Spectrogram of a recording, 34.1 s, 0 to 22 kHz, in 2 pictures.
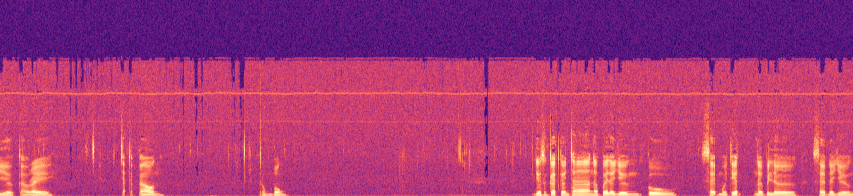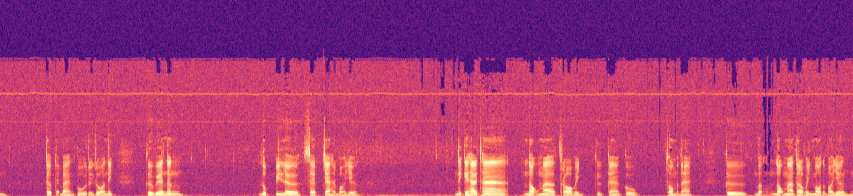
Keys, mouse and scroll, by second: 0.5 v, 0.8 click, 2.6 click, 4.5 v, 4.8 click, 5.7 click, 6.9 click, 8.5 alt+click, 10.0 v, 10.3 click, 12.7 click, 12.7 click, 13.8 click, 19.4 click, 21.8 click, 24.2 click, 24.6 click, 25.9 click, 27.8 click, 28.9 click, 29.4 click, 31.0 double click, 32.0 click, 33.7 click.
